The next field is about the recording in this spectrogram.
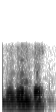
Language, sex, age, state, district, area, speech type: Bodo, male, 45-60, Assam, Udalguri, urban, conversation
